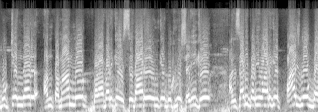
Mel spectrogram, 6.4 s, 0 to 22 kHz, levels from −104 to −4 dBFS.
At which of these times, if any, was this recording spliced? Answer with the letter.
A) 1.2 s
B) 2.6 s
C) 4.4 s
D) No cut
C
